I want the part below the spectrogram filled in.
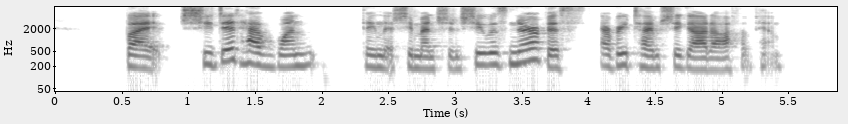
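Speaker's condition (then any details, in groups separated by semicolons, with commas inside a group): No condition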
